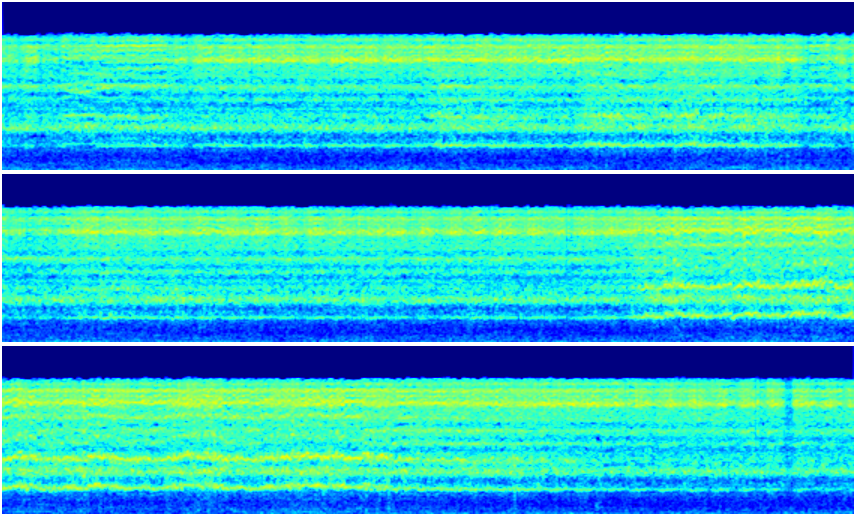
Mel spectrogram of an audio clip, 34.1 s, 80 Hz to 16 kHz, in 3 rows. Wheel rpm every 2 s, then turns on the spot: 160, 160, 160, 160, 160, 160, 160, 160, 160, 160, 160, 160, 160, 160, 170, 160, 160.
none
